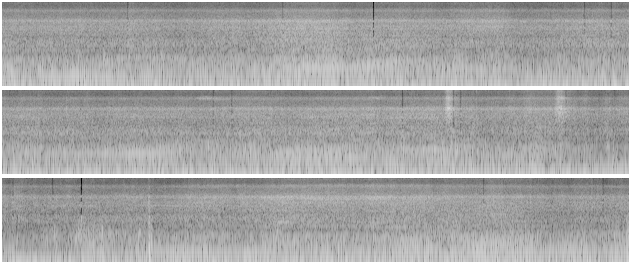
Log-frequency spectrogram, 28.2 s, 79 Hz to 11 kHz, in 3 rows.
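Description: BMW 335i's N54 twin-turbo inline-six heard from inside the cabin at track pace, its engine note rising and falling again and again under acceleration and lift-off, over steady road and wind noise. Two short clicks come about 16 and 18 seconds in.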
